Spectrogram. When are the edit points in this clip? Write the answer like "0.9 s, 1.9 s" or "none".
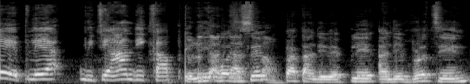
1.9 s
